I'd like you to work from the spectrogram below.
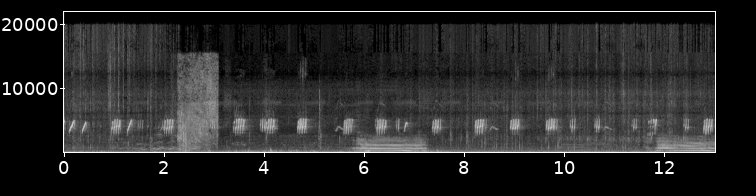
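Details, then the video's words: Several dozen cattle walking slowly along a peaceful country road. Two deep, drawn-out moos, one midway and one at the end, each curving downward. A short burst of broadband noise comes early, and steady high bird chirps continue throughout. "SUARA SAPI"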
